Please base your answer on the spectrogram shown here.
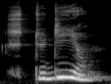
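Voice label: "study", Breton; gcompris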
